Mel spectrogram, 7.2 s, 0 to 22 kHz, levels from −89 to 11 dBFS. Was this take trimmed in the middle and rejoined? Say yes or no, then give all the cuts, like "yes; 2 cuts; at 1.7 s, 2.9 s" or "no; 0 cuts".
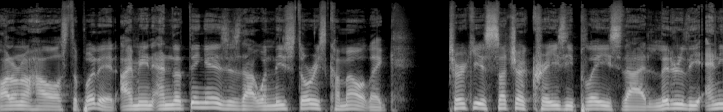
no; 0 cuts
